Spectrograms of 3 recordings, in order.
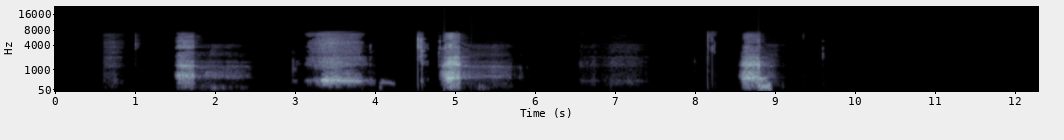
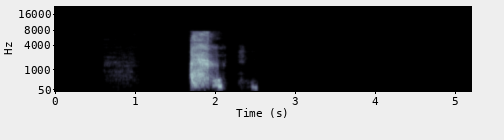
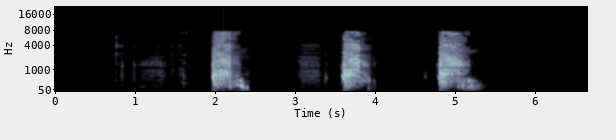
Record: {
  "exhalation_length": "12.3 s",
  "exhalation_amplitude": 24834,
  "exhalation_signal_mean_std_ratio": 0.28,
  "cough_length": "5.2 s",
  "cough_amplitude": 29792,
  "cough_signal_mean_std_ratio": 0.2,
  "three_cough_length": "6.7 s",
  "three_cough_amplitude": 32768,
  "three_cough_signal_mean_std_ratio": 0.3,
  "survey_phase": "beta (2021-08-13 to 2022-03-07)",
  "age": "45-64",
  "gender": "Male",
  "wearing_mask": "No",
  "symptom_sore_throat": true,
  "smoker_status": "Current smoker (1 to 10 cigarettes per day)",
  "respiratory_condition_asthma": false,
  "respiratory_condition_other": false,
  "recruitment_source": "Test and Trace",
  "submission_delay": "1 day",
  "covid_test_result": "Positive",
  "covid_test_method": "LFT"
}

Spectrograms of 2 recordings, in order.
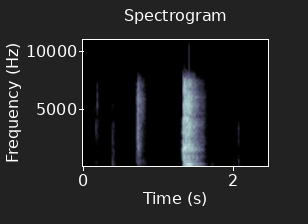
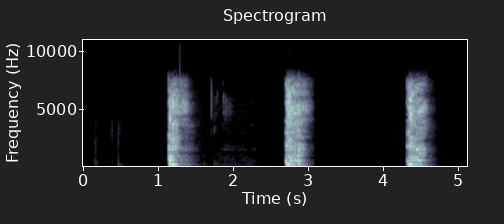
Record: {
  "cough_length": "2.5 s",
  "cough_amplitude": 32768,
  "cough_signal_mean_std_ratio": 0.2,
  "three_cough_length": "5.1 s",
  "three_cough_amplitude": 30996,
  "three_cough_signal_mean_std_ratio": 0.28,
  "survey_phase": "alpha (2021-03-01 to 2021-08-12)",
  "age": "45-64",
  "gender": "Female",
  "wearing_mask": "No",
  "symptom_cough_any": true,
  "symptom_new_continuous_cough": true,
  "symptom_fatigue": true,
  "symptom_onset": "4 days",
  "smoker_status": "Ex-smoker",
  "respiratory_condition_asthma": false,
  "respiratory_condition_other": false,
  "recruitment_source": "Test and Trace",
  "submission_delay": "1 day",
  "covid_test_result": "Positive",
  "covid_test_method": "RT-qPCR",
  "covid_ct_value": 18.8,
  "covid_ct_gene": "ORF1ab gene",
  "covid_ct_mean": 19.3,
  "covid_viral_load": "460000 copies/ml",
  "covid_viral_load_category": "Low viral load (10K-1M copies/ml)"
}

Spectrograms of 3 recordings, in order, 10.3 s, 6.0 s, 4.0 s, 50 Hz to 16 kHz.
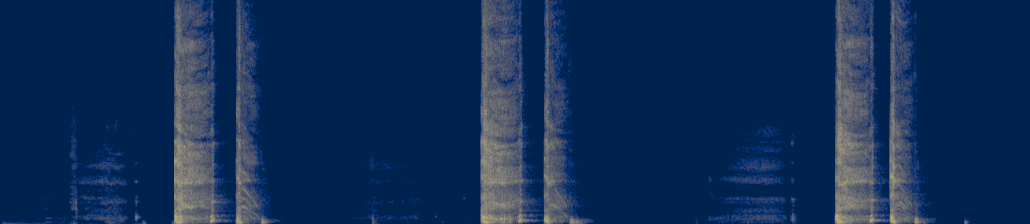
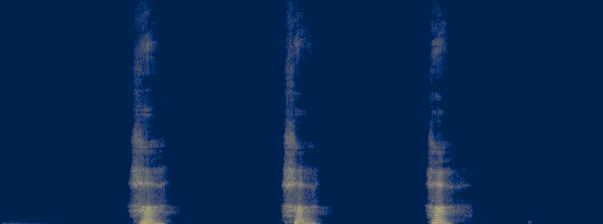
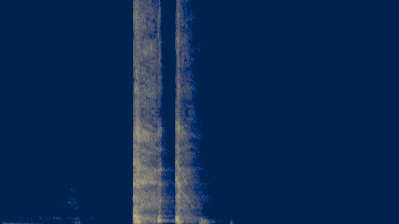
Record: {
  "three_cough_length": "10.3 s",
  "three_cough_amplitude": 32768,
  "three_cough_signal_mean_std_ratio": 0.28,
  "exhalation_length": "6.0 s",
  "exhalation_amplitude": 32767,
  "exhalation_signal_mean_std_ratio": 0.25,
  "cough_length": "4.0 s",
  "cough_amplitude": 32768,
  "cough_signal_mean_std_ratio": 0.22,
  "survey_phase": "beta (2021-08-13 to 2022-03-07)",
  "age": "18-44",
  "gender": "Female",
  "wearing_mask": "No",
  "symptom_cough_any": true,
  "symptom_runny_or_blocked_nose": true,
  "symptom_fatigue": true,
  "symptom_headache": true,
  "smoker_status": "Ex-smoker",
  "respiratory_condition_asthma": false,
  "respiratory_condition_other": false,
  "recruitment_source": "Test and Trace",
  "submission_delay": "1 day",
  "covid_test_result": "Positive",
  "covid_test_method": "RT-qPCR"
}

